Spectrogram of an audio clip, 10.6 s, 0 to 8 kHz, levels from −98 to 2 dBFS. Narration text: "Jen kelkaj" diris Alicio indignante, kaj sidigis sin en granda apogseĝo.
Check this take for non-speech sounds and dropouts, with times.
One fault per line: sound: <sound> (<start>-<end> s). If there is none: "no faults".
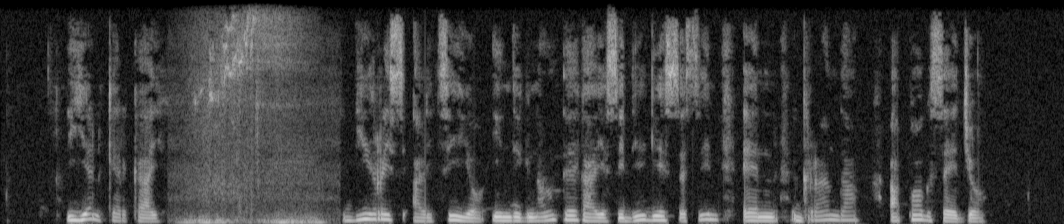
sound: squeak (1.7-3.3 s)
